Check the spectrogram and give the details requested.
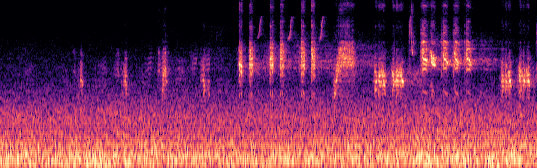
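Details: Oriental reed warbler by the Arakawa River, Tokyo, in full song at the waterside. Rapid grating, chattering phrases grow denser after the first seconds, set against constant low-pitched background rumble.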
